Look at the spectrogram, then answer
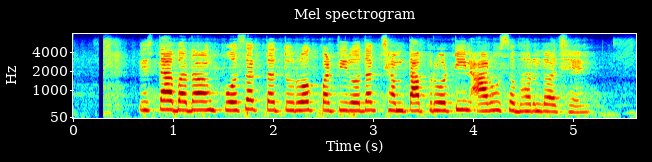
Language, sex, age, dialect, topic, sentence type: Maithili, female, 36-40, Angika, agriculture, statement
